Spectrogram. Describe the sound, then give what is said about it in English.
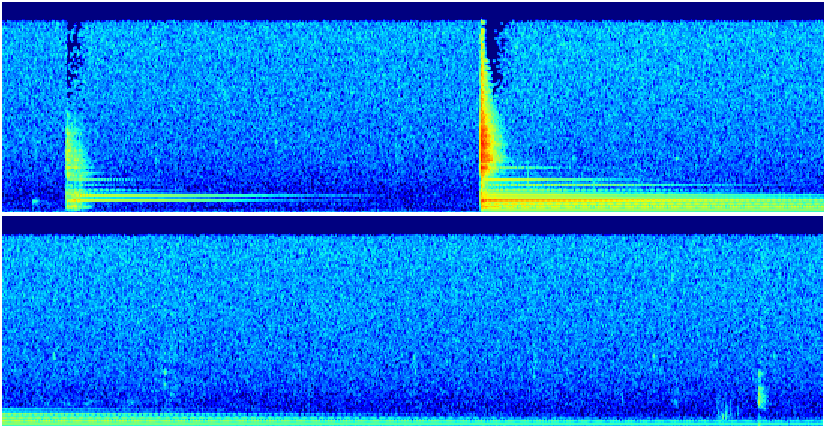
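A meditation-style bell is struck twice: a light tap, then a full strike whose rich, ringing tones hang in the air and slowly fade over about ten seconds, with no voices. “Here's the bell.”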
